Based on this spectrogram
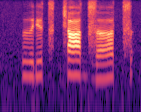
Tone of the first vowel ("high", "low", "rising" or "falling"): low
